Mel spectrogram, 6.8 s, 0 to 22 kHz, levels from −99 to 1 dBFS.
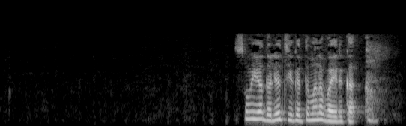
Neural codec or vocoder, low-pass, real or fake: vocoder, 24 kHz, 100 mel bands, Vocos; 7.2 kHz; fake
